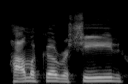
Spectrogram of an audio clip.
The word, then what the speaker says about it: Hamilcar Rashed: And then you even talk about guys like Hamaka Rashid, whose name is spelled Hamilcar Rashed, one of the great mysteries here on the Jets roster.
